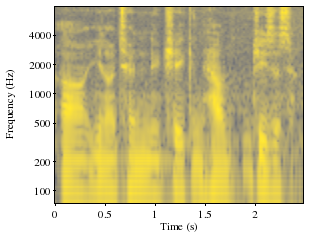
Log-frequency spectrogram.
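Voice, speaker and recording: Low, mellow Australian man, hesitant. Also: little pitch movement, brisk. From Perth, Australia. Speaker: interview guest telling their life story. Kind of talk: casual conversational storytelling. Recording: clear background ambient noise.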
